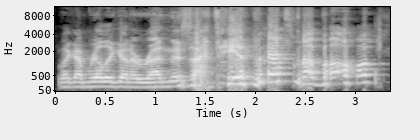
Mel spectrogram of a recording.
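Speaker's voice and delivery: loud incredulous outburst breaking into laughter; laughing disbelief. Real, not acted. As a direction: shout it while cracking up. Cracking up at caller's suggestion.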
